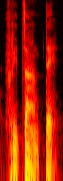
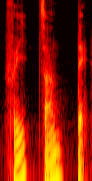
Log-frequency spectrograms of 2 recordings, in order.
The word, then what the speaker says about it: frizzante: In Italian it's said as frizzante, frizzante. You have the double Z, which is like pizza, frizzante.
